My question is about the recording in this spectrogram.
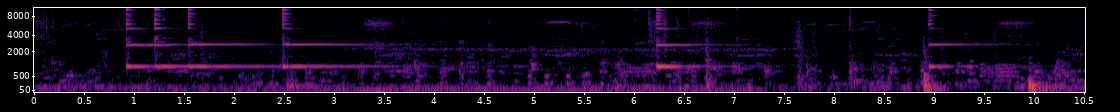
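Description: A small metal bell ringing several times, in a quick cluster of strikes about a second in, again at two and a half seconds, and twice more later. Each strike rings on for a second or more.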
